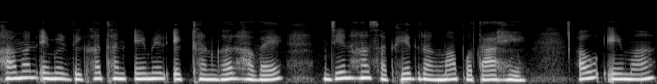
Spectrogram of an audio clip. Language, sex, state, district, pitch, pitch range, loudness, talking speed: Chhattisgarhi, female, Chhattisgarh, Sukma, 250 Hz, 230-270 Hz, -10 LUFS, 165 wpm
